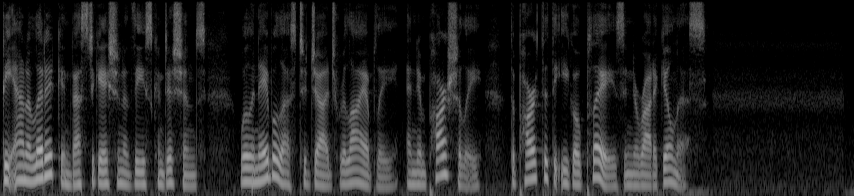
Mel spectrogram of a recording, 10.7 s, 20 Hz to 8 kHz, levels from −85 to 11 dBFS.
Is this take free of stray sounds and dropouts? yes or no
yes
